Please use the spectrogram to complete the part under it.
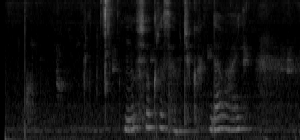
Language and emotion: Russian, positive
